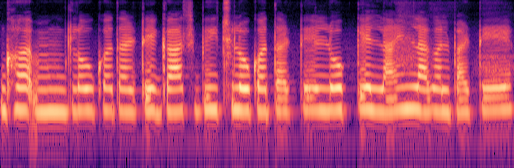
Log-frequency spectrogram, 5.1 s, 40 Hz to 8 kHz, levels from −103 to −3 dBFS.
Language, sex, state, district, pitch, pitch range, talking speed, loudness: Bhojpuri, female, Bihar, Muzaffarpur, 245 Hz, 240-250 Hz, 140 wpm, -16 LUFS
